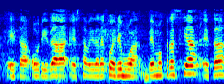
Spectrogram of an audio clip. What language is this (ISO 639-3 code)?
eus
